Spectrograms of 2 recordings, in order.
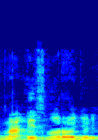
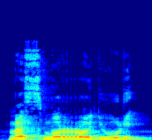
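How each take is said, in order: First: A glottal stop is heard before 'ismur'. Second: The words run together with no glottal stop. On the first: The speaker calls it wrong. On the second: The speaker calls it right. "Begitu namanya boleh"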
